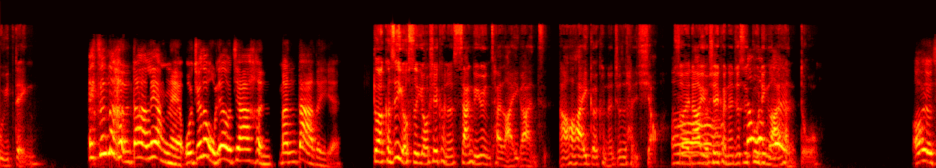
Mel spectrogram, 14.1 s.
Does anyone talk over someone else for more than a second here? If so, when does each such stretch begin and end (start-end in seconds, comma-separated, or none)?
10.1-11.9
